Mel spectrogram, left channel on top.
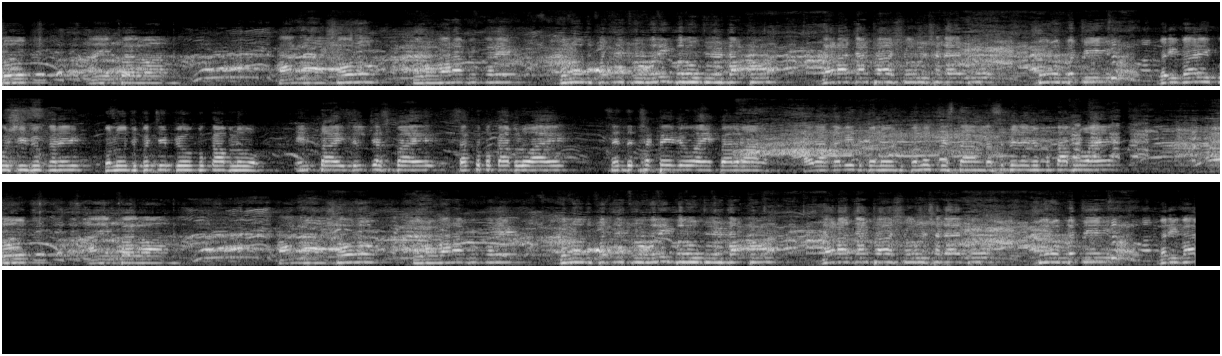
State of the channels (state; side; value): drops out; right; at 12.0 s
